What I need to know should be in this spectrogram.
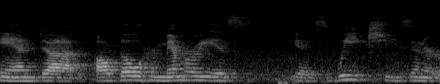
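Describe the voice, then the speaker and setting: A woman speaks with a fairly low pitch and ordinary pitch variation. Audible room echo and noticeable background noise fill the recording. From Brazil. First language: Portuguese. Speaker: memoir author. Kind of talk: talk to an audience.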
